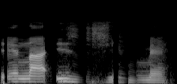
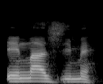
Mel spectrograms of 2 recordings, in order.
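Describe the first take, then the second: First: The word is split into separate parts. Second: The word is run together as one. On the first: The speaker calls it wrong. "when you want to break the word, you want to break it down" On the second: The speaker calls it right. "When you want to pronounce them together, you say enajime"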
